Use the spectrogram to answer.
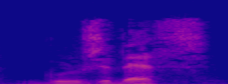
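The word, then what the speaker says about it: GULZhDS: a new autonomous archipelago called gulzids pronounced guljedes the chief administration of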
